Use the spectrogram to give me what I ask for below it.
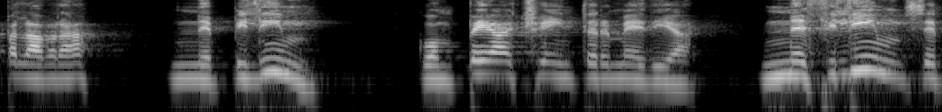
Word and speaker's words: Nefilim: Nefilim se pronuncia.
